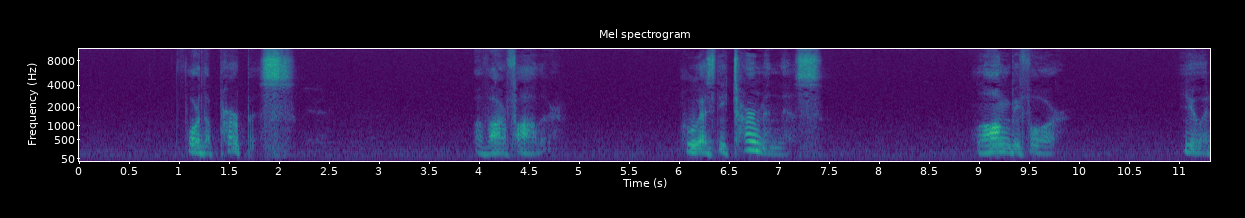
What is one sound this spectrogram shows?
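A middle-aged man speaks calmly in short phrases with long pauses.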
